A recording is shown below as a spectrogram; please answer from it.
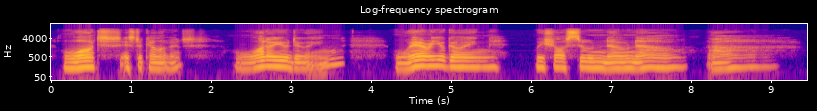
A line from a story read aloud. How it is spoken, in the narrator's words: with a heavy sigh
